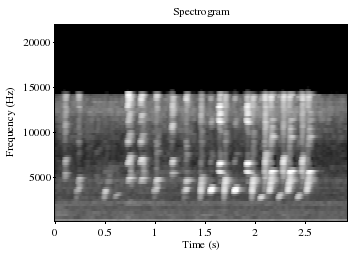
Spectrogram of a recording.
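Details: European goldfinch song of quick, high tinkling twitters and chirps, bursts of sharp notes clustered in the second half against a steady low hum.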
